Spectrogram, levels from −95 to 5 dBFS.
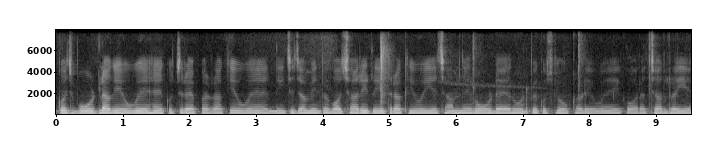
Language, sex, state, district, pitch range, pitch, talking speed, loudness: Hindi, female, Bihar, Saharsa, 185-195 Hz, 190 Hz, 215 wpm, -24 LUFS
